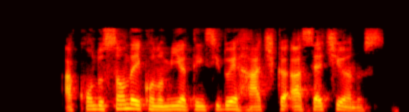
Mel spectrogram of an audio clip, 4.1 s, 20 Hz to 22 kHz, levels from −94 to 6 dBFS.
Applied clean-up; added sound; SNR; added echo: none; none; none; none.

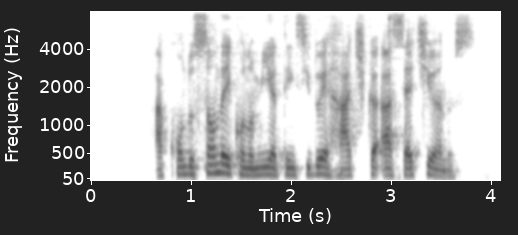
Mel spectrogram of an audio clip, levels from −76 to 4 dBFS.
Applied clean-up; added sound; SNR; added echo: neural mask model Resemble Enhance denoiser.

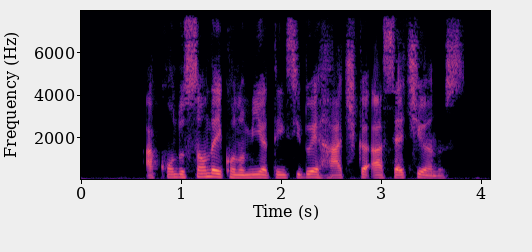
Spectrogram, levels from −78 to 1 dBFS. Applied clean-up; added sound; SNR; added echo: neural diffusion model UNIVERSE++.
